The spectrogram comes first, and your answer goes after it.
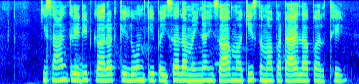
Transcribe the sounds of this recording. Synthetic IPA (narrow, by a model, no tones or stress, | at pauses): kɪsaːnkɾeːɖɪʈkaːɾəʈkeloːnkepəɪsalaməɦinaɦɪsaːbmãkɪst̪mãpəʈaːjlapɐɾt̪ʰeː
